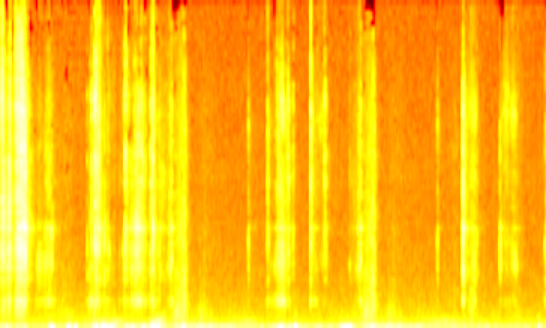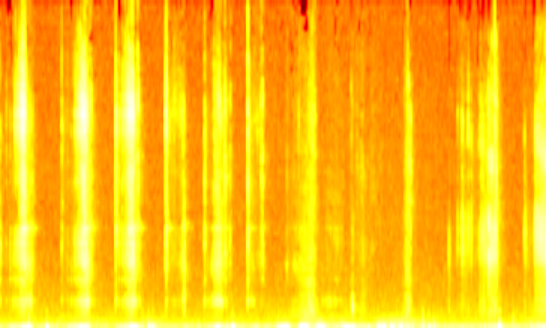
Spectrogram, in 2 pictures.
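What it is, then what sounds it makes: Glass jar with ridged metal lid. Long nails scratch and rub the ridged gold metal lid of a small amber glass jar held up close. A steady stream of fine, bright scraping with short rasping bursts runs over a low rumbling undertone.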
